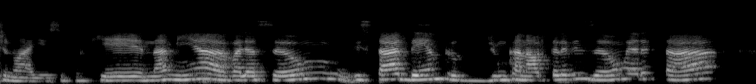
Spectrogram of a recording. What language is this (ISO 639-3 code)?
por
